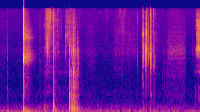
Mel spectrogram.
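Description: Sharp clicks and taps of stiff wire and needle-nose pliers being handled on a work surface: a few clicks in the first second and a half, the first one loudest, then a quick cluster of clicks near three seconds.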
